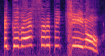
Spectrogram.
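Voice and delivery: very high tiny squeak; squeaky mouse. Acted. Mouse squeaks that man must be small. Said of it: "squittì Topo".

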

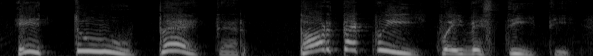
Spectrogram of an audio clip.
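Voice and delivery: high, brisk ordering voice; aunt Dete ordering Peter about; bossy aunt. Acted. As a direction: give orders to the goatherd boy.

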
